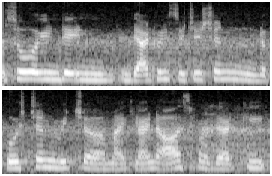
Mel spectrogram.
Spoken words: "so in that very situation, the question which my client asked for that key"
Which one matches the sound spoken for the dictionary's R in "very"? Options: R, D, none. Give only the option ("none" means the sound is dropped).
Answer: none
